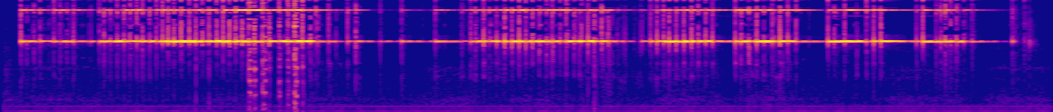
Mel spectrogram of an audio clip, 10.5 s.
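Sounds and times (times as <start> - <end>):
jingle: 0.2 - 10.3.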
